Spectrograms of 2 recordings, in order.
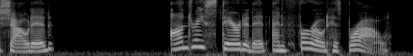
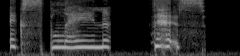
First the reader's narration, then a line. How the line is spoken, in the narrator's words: Zoe snarled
